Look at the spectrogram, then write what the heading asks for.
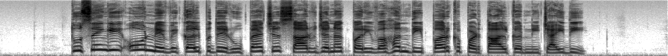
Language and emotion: Dogri, neutral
